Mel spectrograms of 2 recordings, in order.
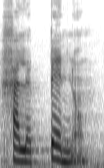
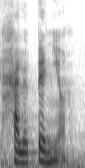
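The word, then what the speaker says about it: jalapeño: so if it weren't if we didn't have this marker above jalapeno it would sound like jalapeno instead of jalapeno so hopefully you can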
